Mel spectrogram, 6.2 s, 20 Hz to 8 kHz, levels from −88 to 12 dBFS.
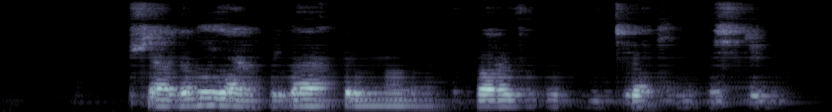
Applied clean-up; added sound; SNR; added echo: neural mask model DeepFilterNet 3.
